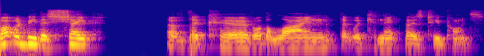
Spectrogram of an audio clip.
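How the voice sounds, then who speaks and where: Speaking in an Australian accent, a man keeps a medium pitch. His pace is fairly slow and his intonation lively. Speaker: lecturer and former consultant. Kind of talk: webinar presentation.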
